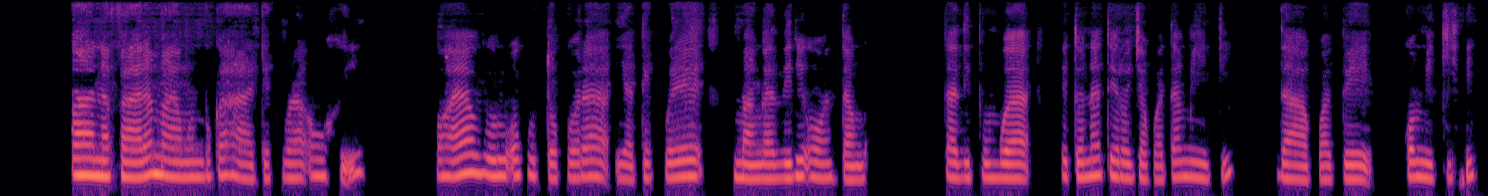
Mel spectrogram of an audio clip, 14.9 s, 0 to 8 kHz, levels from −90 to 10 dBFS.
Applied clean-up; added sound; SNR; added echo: none; none; none; none.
